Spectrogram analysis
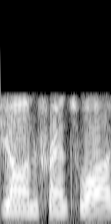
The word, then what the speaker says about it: Jean-Francois: I'm trying to do it as French as possible. Ricky Jean-Francois. It is Jean-Francois, yeah. So in case you want to say it right before you... We Americans say Jean, but it's Jean. Chuck Pagano called him Ricky Jean.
